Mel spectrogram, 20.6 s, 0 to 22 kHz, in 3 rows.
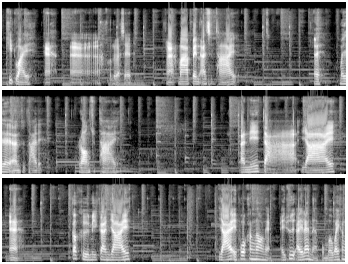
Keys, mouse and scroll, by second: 1.8 click, 3.6 click, 3.8 click, 12.8 ctrl+middle click, 14.2 middle click, 14.8 middle click, 15.8 middle click, 16.5 middle click, 17.0 middle click, 17.6 middle click, 18.7 middle click.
